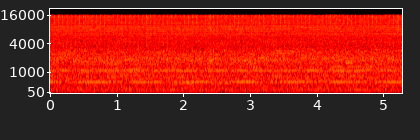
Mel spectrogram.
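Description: Home-movie film projector running: a steady mechanical whir with a constant hum.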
